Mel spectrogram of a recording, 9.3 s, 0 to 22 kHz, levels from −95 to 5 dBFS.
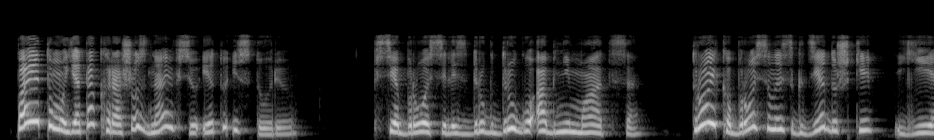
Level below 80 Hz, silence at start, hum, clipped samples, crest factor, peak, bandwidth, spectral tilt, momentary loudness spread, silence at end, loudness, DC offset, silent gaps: -78 dBFS; 0.2 s; none; under 0.1%; 16 dB; -8 dBFS; 8 kHz; -5.5 dB/octave; 15 LU; 0 s; -24 LUFS; under 0.1%; 3.33-3.70 s, 6.82-6.92 s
